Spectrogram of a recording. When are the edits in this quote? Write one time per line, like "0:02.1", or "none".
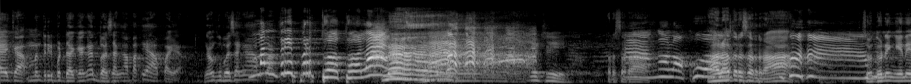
0:05.3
